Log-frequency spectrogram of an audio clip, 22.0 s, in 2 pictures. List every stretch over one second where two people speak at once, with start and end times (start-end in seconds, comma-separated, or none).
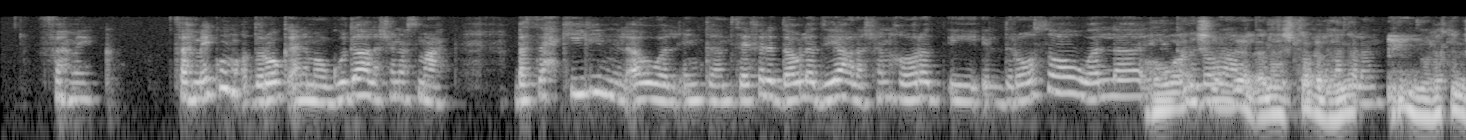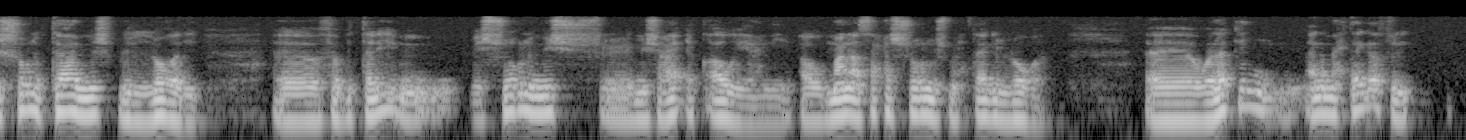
8.6-10.2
